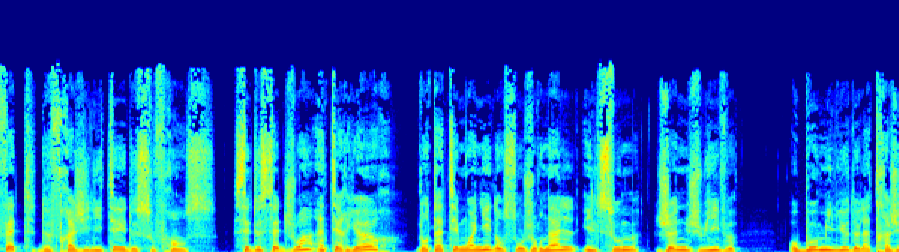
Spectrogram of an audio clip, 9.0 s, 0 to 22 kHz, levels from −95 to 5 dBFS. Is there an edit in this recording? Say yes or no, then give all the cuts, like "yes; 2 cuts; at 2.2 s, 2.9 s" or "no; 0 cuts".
yes; 3 cuts; at 2.3 s, 5.8 s, 6.5 s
